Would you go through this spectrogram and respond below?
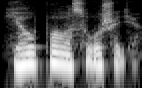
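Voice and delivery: soft, hurt voice; weak and hushed. A narrator's reading. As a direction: speak faintly after the fall. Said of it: "прошептала Сесилия".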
